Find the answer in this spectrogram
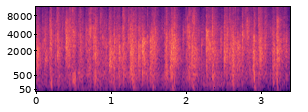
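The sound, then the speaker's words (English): Many people clap their fingers together to imitate rain, starting with one finger and adding a second and third as the rain grows harder. The result is a dense, steady patter: a continuous wash of sharp taps with no voices. “So, if you would all start with me with one finger, the rain's starting to fall.”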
